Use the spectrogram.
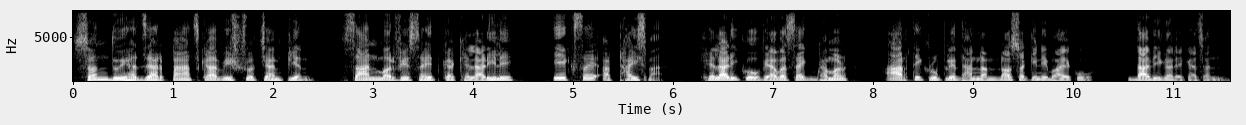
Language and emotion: Nepali, neutral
